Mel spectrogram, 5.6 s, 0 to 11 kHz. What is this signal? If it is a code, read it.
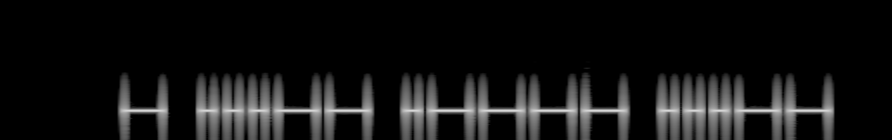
Morse code, heard as a keyed tone, about 15 wpm, 700 Hz. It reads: T313
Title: Numbers - Contest Style - 4-Digit 15wpm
